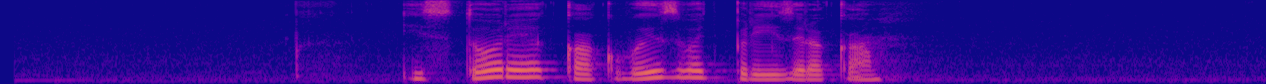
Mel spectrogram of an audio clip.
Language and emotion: Russian, neutral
